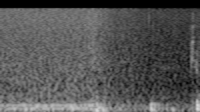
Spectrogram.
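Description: Room tone of a lecture hall picked up through a microphone, with a faint steady hum and a few low thumps. A man's voice starts speaking just before the end.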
